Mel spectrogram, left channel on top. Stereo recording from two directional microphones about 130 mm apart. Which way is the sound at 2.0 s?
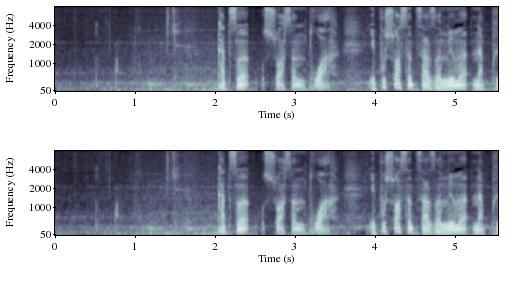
20° right (ahead or behind).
